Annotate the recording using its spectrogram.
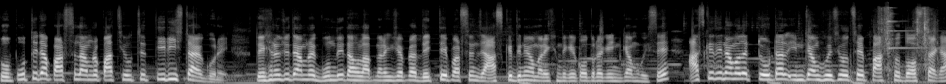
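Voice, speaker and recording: Music plays in the background as a high-pitched man speaks with ordinary pitch variation in a dry, close sound with no echo. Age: 20s. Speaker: vlogger. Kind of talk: vlog narration.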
